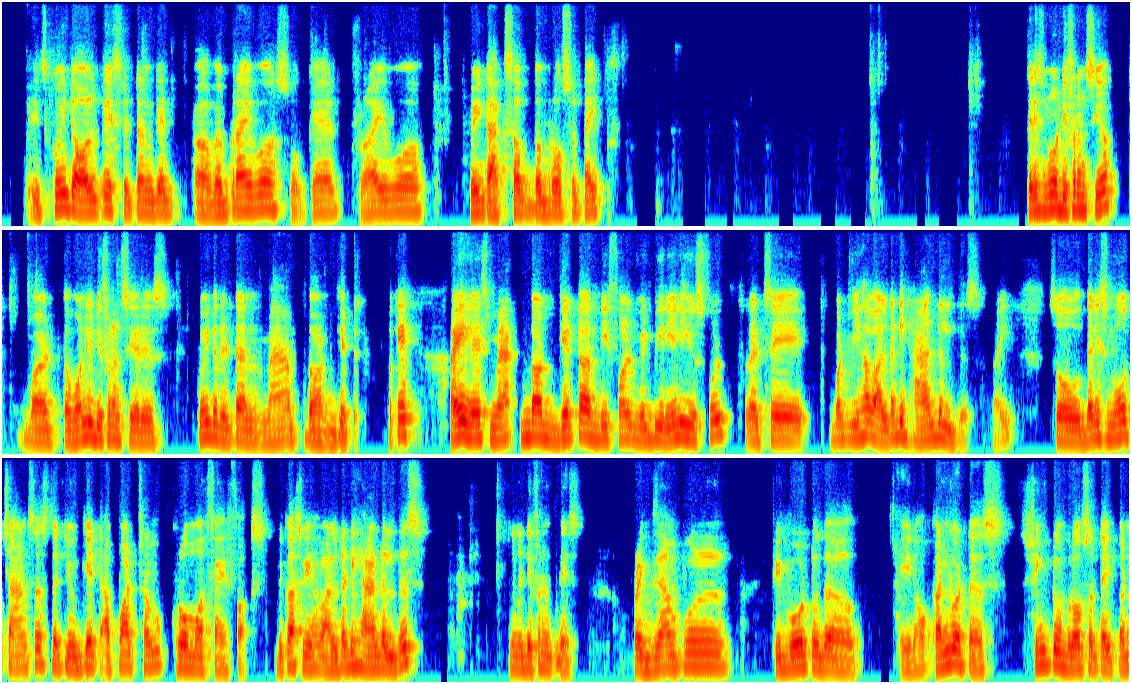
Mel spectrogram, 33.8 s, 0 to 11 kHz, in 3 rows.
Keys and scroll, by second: 1.1 Return, 8.7 Return, 13.0 Return.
